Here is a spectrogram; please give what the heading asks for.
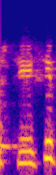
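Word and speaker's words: tsetse: एक मक्खी होती है, एक फ्लाई होती है, उस फ्लाई का नाम है सीसी फ्लाई, सीसी फ्लाई। इसको टीसी टीसी लिखते हैं, लेकिन टी साइलेंट है, this is called सीसी फ्लाई।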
